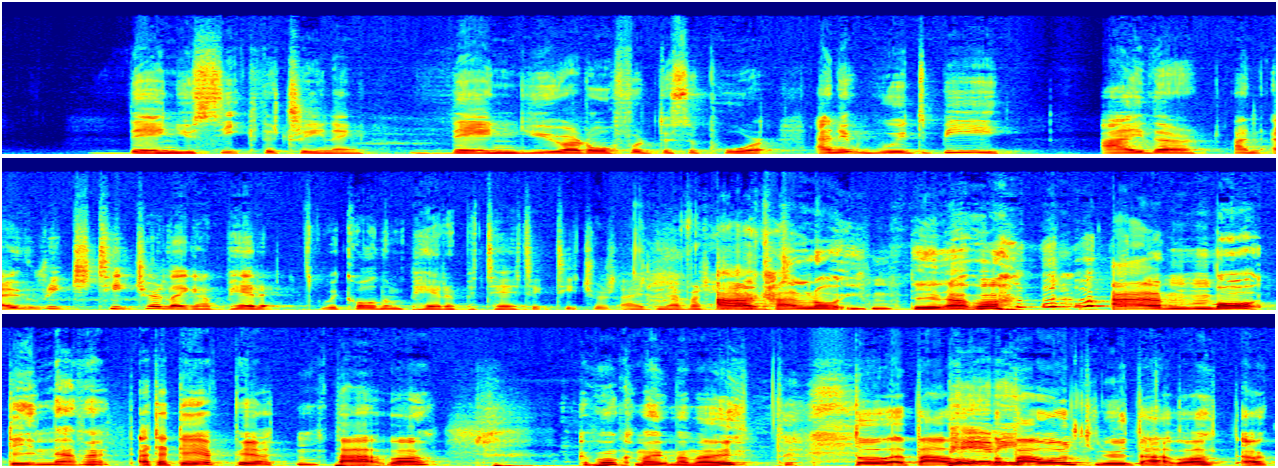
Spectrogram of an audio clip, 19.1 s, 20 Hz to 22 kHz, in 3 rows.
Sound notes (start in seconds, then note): 10.8 laughing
